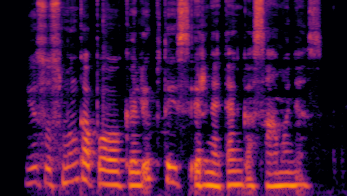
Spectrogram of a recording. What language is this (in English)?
Lithuanian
